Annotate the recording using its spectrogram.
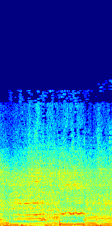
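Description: A heavy rock band playing live: distorted electric guitar over bass and drums, with a high note held with a wavering vibrato a little past the middle.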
